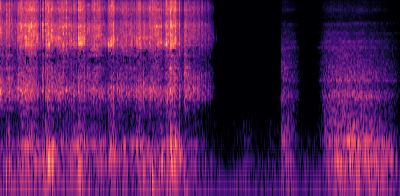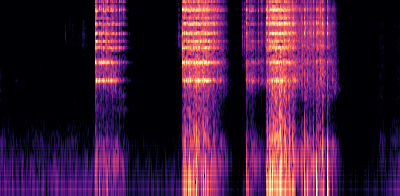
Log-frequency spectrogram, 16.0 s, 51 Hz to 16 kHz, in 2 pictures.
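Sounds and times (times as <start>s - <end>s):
candy clattering onto glass plate: 11.6s - 14.8s.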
